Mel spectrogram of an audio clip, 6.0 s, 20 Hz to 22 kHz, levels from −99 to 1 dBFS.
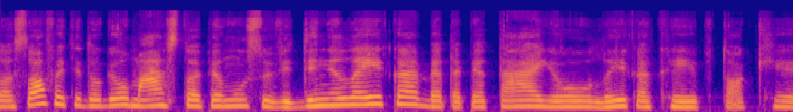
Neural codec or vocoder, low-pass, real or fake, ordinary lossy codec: none; 14.4 kHz; real; Opus, 16 kbps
